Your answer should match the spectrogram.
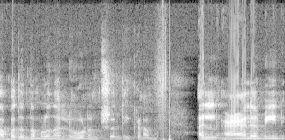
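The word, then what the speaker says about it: العالمين: പദം നമ്മൾ നല്ലോണം ശ്രദ്ധിക്കണം അൽ ആലമീൻ എന്നുള്ള പദം ഉച്ചരിക്കുന്ന സമയത്ത് ഐന് വെളിവാകണം റബ്ബിൽ ആലമീൻ ലാമിന് സുക്കൂന് ഒഴിഞ്ഞ് പിന്നീടാണ് ഐന് പറയേണ്ടത് പല ആളുകളുടെയും കിറാഅത്തിൽ ശ്രദ്ധിച്ച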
